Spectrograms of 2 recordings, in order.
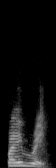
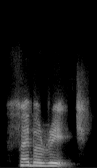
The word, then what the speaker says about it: favorite: The favorite. Favorite. Âm tờ cuối. Favorite. Không phải chờ mà là tờ mà có.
